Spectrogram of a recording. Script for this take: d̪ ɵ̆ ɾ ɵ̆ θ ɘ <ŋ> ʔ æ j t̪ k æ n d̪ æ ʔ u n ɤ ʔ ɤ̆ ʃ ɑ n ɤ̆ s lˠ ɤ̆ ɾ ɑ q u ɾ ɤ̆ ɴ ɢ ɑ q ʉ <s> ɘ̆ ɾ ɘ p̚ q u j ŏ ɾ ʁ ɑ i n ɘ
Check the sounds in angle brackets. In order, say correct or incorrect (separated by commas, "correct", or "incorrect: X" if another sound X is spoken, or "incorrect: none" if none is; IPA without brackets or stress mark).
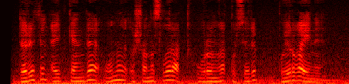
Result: incorrect: n, correct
